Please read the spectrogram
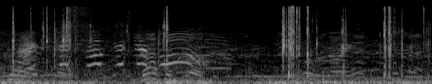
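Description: Indistinct voices of players and spectators calling out across a soccer field, with wind rumbling on the microphone. Two sharp knocks come near the end.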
